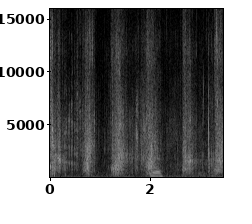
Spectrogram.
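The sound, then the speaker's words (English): Estuary marsh crackling and popping: a dense, irregular fizz of tiny clicks that swells in bursts and fades, with a brief voice-like sound partway through. “So, these marshes, they do make their own sound.”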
